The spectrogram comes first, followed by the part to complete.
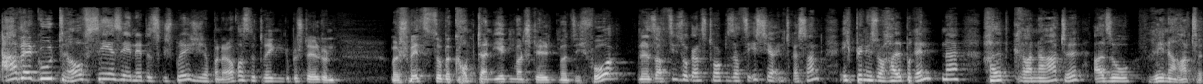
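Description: Very wide pitch swings mark this man's high-pitched voice as he speaks at a fairly quick pace. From Hesse region, Germany (Bingen am Rhein). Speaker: comedian. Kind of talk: casual chat. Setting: studio. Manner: animated.

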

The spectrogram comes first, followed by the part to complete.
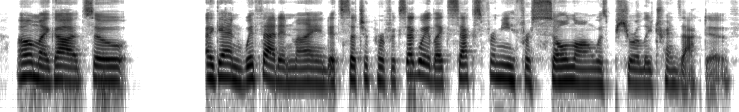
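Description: An unremarkable speaking voice at a moderate pace with fairly even intonation. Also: woman, fairly low pitch for a woman. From Hong Kong, then US from teens. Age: 40s. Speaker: author and podcast host. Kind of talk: casual interview chat.

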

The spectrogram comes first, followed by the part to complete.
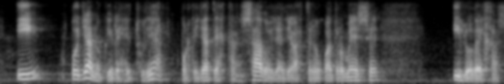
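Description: A man speaks at a fairly quick pace with lively intonation. It is a plain, everyday voice. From Málaga, Andalusia, Spain. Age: 40s. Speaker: exam prep course narrator. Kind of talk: informal talk to listeners.

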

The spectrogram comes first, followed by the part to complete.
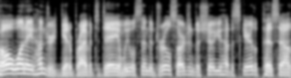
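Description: A man at medium pitch talking very fast with ordinary pitch variation, on a very clean recording with a silent background. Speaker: podcast host and sketch comedian. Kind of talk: vintage-style commercial parody, mock announcer ad read. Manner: animated, exaggerated infomercial enthusiasm.

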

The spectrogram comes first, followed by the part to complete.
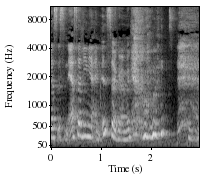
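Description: The speech moves at a moderate pace with ordinary pitch variation. Noticeable background noise and audible room echo fill the recording. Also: woman. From rural Germany. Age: 20s. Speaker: co-founder of a second-hand guide account. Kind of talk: casual chat.

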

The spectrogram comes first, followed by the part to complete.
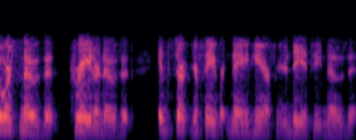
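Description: This is a man with an ordinary speaking voice. His pitch is fairly high, with ordinary variation. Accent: American. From New Jersey, US. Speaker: podcast host. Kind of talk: personal monologue podcast. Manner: frequent fillers (um, you know).

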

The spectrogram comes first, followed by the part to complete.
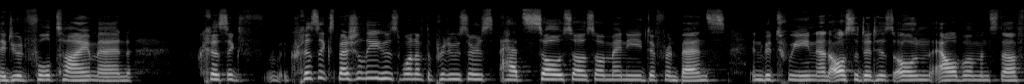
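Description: A woman with a German accent at medium pitch and a moderate pace, fairly even in intonation, in a very clean recording with a silent background. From Germany. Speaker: musician. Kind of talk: interview.

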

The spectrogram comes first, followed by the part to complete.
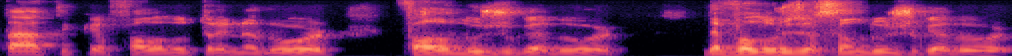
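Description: A man with a European Portuguese accent speaks very fast in a flat monotone, his tone dark and mellow, with a dry, close sound and no echo. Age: 20s. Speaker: footballer, team captain. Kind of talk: interview. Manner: halting, many fillers and repetitions.

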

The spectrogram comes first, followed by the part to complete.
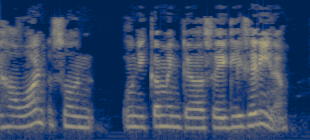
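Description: Her tone is bright and sharp. The woman speaks with monotone, flat intonation. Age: 20s. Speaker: entrepreneur. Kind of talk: interview.

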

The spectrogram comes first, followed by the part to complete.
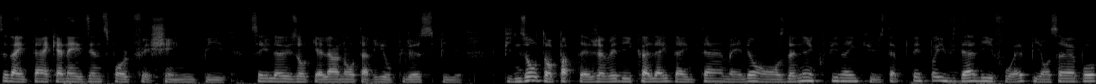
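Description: A man speaks at a moderate pace and medium pitch in an ordinary speaking voice with fairly even intonation. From Quebec, Montreal. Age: 50s. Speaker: multi-species angler. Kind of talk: casual chat.

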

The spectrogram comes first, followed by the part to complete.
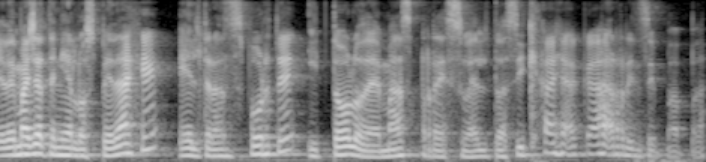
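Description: The man has an ordinary speaking voice and lively intonation. He talks at a fairly slow pace. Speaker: podcast host. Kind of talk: scripted narration.

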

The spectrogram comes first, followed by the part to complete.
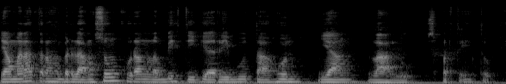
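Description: Somewhat breathy, a man talks at a fairly slow pace with audible room echo. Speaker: YouTuber, international relations student. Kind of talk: educational video monologue. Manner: hesitant, many fillers.

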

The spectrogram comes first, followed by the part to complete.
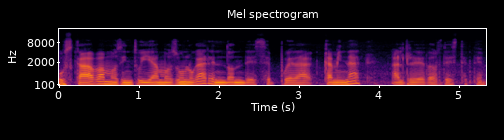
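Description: Here a man speaks in an unremarkable speaking voice at medium pitch. His pace is moderate and his intonation fairly even. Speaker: walking artist. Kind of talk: interview testimony.

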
